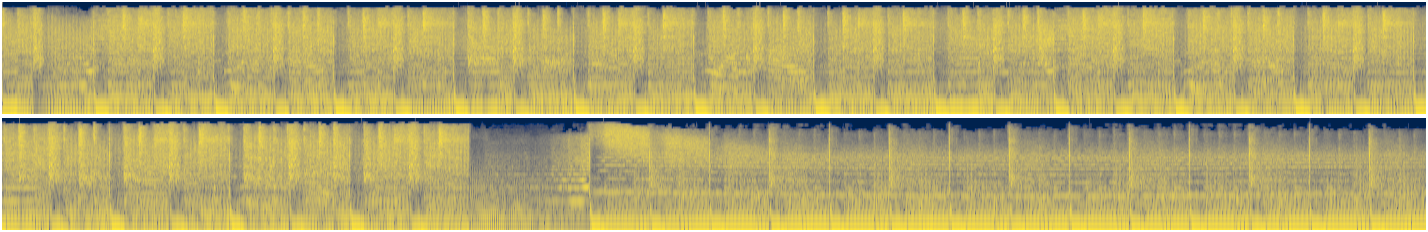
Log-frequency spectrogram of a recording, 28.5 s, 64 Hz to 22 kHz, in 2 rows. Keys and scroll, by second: 7.9 F3.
